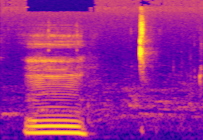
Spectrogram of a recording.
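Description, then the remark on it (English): A steady hummed "mmm" of someone savoring the finish of a wine, lasting about half a second, followed by a single faint mouth click, then quiet. “You should just listen to me savoring the finish.”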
